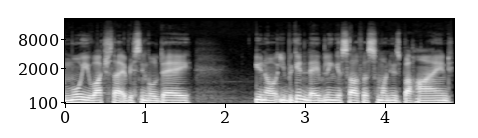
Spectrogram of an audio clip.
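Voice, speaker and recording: This man's voice sits fairly low, with a dark, mellow tone and a monotone, flat intonation. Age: 20s. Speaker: self-improvement vlogger. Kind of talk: unscripted monologue. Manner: rambling; casual.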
